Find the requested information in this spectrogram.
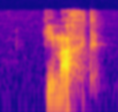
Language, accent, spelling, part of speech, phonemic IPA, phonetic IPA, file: German, Austria, gemacht, verb, /ɡəˈmaxt/, [ɡəˈmaχt], De-at-gemacht.ogg
- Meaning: past participle of machen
